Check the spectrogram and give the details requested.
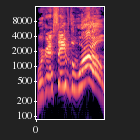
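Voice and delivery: loud, high-pitched shouting yell. A player starting a game, yelling. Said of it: "I don't know why I'm yelling".

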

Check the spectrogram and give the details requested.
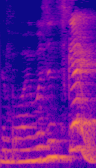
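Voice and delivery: plain

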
